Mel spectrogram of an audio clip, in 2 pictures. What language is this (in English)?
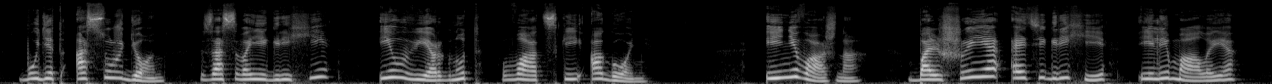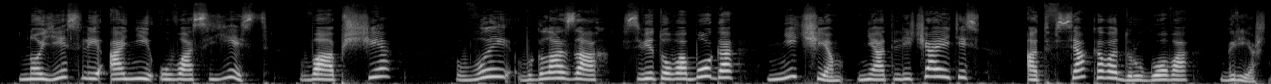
Russian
